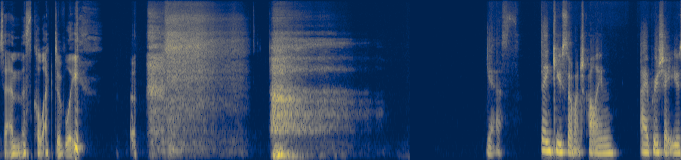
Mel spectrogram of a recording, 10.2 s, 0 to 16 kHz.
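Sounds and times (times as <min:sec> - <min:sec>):
speech: 0:00.0 - 0:01.4, 0:02.0 - 0:02.7, 0:07.3 - 0:10.2
person taking a slow deep breath: 0:02.2 - 0:05.6.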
